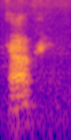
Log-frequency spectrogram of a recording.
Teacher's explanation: la A parece una O, y la L aquí también es muda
